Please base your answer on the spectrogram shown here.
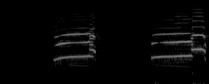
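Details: Bald eagle at the nest while incubating one egg in November, two harsh squealing notes about a second apart, each roughly half a second long and ending in a rougher break, low hum between.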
